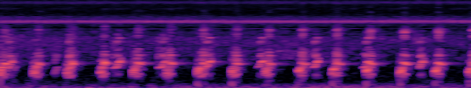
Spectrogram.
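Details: White-breasted waterhen sound used to lure birds into a trap: hoarse, clucking croaks in a fast, steady series, roughly four each second, with notes paired and overlapping in a chorus-like stream.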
